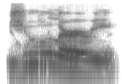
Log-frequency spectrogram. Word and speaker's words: jewelry: So it's it's 3 syllables, 3 sounds. Jewel, like this. Jewel. E. Jewelry. Jewelry. Perfect. Jewelry. Jewelry. 3 sounds, not jewelry, but jewelry.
